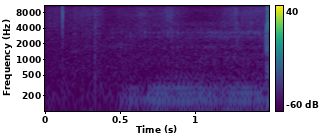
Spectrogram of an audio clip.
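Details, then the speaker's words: Sleeping dog's low, rumbling snore, rising in the second half of the clip, over quiet room noise while a person gives crochet instructions; snoring. "Je ne sais pas si vous allez entendre le ronflement de mon chien, mais en tout cas, je vous préviens au cas où."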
